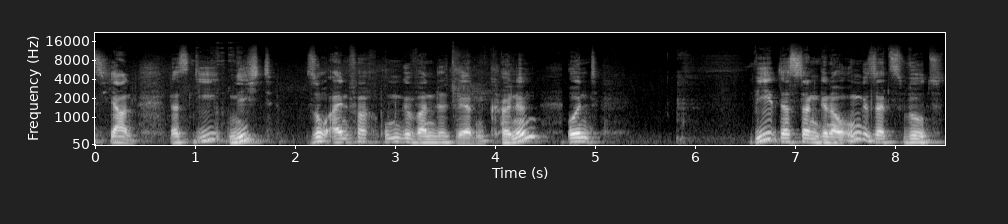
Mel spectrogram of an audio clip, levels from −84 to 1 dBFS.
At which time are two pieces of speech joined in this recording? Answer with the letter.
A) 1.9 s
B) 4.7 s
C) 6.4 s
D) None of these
B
